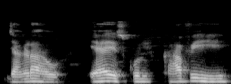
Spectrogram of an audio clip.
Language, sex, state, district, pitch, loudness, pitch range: Hindi, male, Uttar Pradesh, Budaun, 140 Hz, -17 LUFS, 135-155 Hz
